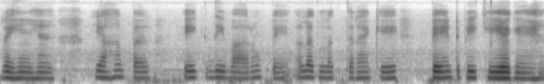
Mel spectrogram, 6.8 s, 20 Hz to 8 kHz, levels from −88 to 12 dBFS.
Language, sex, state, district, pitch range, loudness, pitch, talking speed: Hindi, female, Punjab, Fazilka, 165-180 Hz, -22 LUFS, 170 Hz, 140 wpm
